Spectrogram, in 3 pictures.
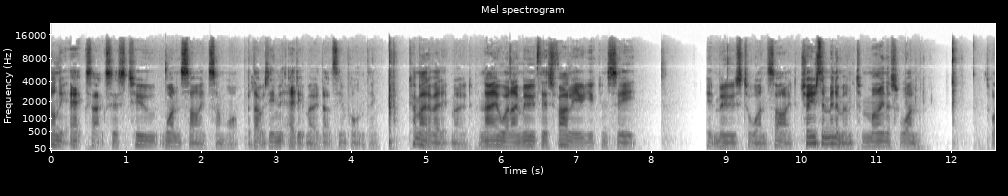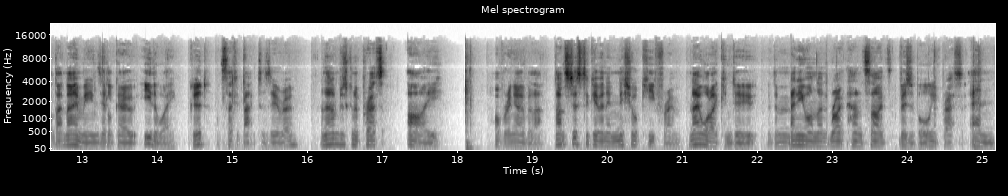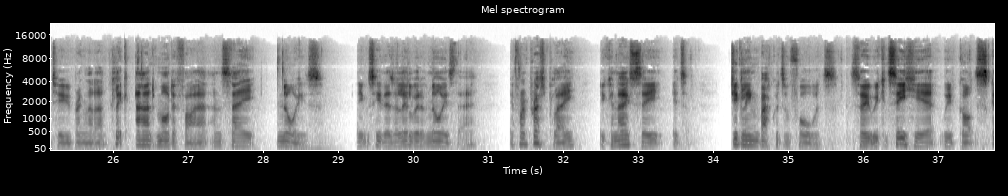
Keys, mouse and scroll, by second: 4.5 Tab, 6.1 click, 11.1 KP_Subtract, 11.5 KP_1, 11.9 KP_Enter, 13.5 click, 14.9 KP_0, 15.0 KP_Enter, 18.1 i, 21.2 scroll down 1, 24.2 n, 24.8 n, 25.8 scroll down 1, 26.3 click, 31.3 click, 35.7 click.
